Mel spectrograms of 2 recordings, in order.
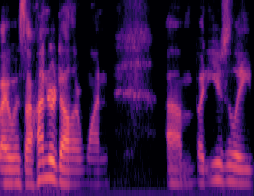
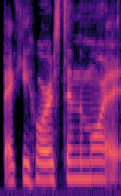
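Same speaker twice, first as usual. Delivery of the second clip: normal talking voice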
